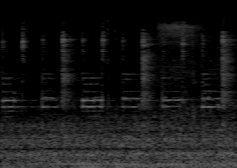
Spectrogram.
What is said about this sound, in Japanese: あ、また、電車、電車来よるか違った。車やった。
